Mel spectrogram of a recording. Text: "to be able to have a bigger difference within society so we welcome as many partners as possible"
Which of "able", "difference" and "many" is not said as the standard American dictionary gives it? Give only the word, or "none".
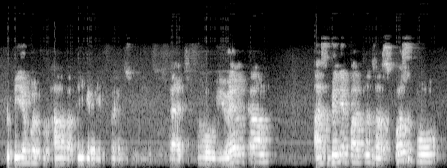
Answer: difference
